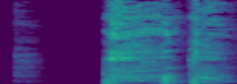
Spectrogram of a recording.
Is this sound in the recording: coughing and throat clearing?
yes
